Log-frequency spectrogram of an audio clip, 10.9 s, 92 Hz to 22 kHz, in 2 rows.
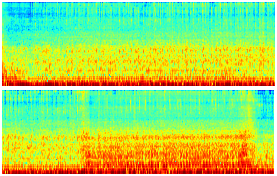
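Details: V8 idling loud and deep with an uneven, stumbling lope and occasional blips after guide plates were corrected: misfire from a broken camshaft.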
